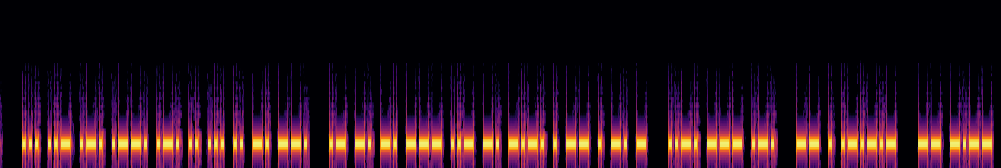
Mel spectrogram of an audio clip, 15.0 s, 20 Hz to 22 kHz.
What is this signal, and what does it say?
Morse code, heard as a keyed tone, about 25 wpm, 610 Hz. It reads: SURPRISING ANNOUNCEMENT FOR ME. MY
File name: 2011-10-mp3 / n04-JUST MOVED 25wpm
